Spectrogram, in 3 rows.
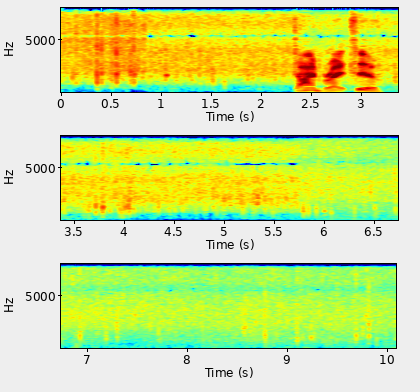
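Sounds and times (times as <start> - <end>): rain pattering: 0.0 - 10.0.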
